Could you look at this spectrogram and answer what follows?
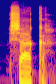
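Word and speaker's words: Xhaka: I don't know I don't know who I don't know how to pronounce that name but Shaka Shaka.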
